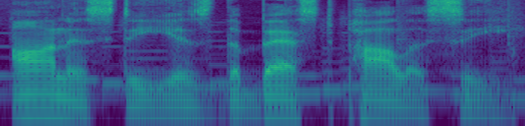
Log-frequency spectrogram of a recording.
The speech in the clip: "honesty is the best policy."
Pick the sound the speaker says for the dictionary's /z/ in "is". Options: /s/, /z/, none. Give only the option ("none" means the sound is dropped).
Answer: /z/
